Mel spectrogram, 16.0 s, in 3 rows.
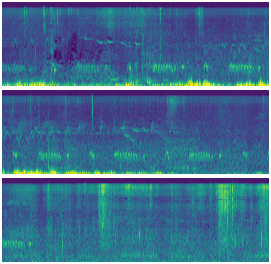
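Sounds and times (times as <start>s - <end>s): wind buffeting microphone: 0.0s - 9.4s
bird calling: 0.0s - 16.0s
faint chirps of other birds: 0.0s - 16.0s.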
